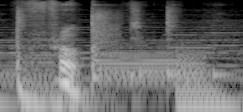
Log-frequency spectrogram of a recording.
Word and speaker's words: fruit: Tulisannya betul, itu fruit tulisannya ya, fruit, tapi dibacanya bukan fruit, dibacanya juga bukan fruit, tapi dibacanya adalah fruit. Yang ini yang bawah dibacanya ya. Jadi i-nya tidak dibaca, i-nya itu hilang.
